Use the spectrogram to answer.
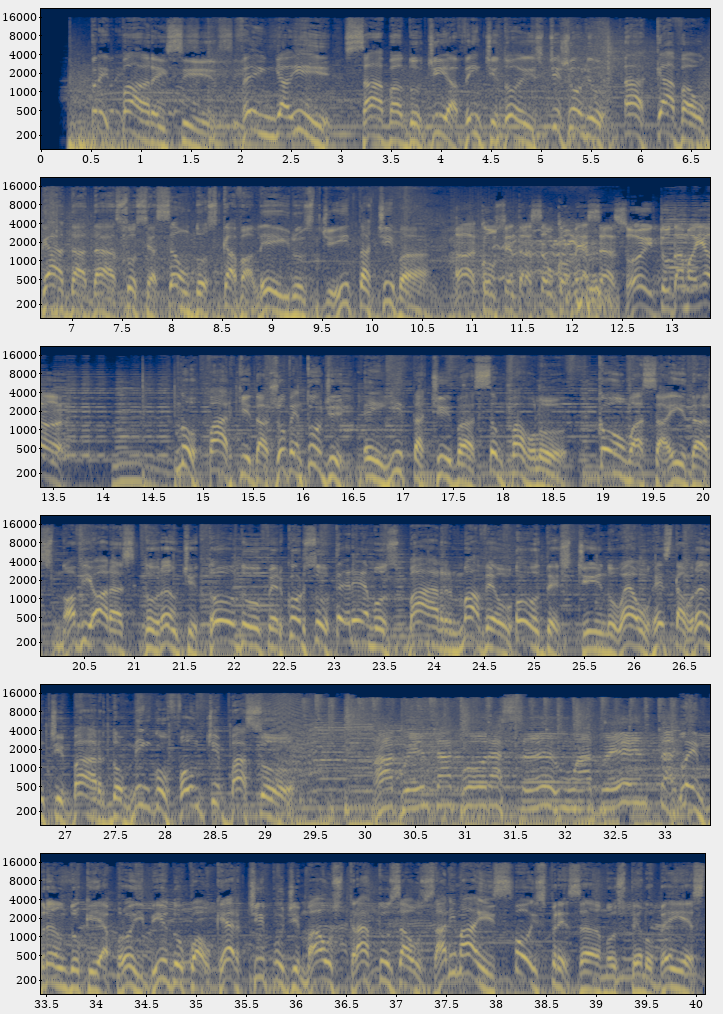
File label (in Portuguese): LOCUTOR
